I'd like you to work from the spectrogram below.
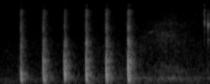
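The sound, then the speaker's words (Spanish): Six quick, evenly paced, solid knocks on a wooden door, followed by a moment of quiet and a faint light click at the end. “una niña llamada Risitos de Oro llegó a la casa de los osos y tocó la puerta”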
